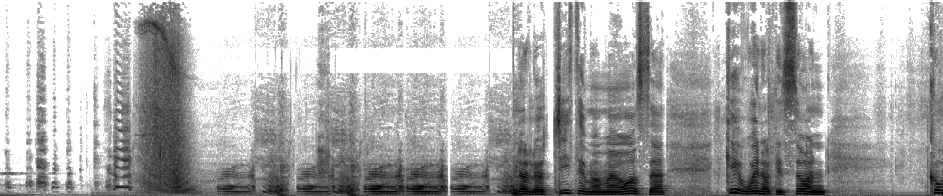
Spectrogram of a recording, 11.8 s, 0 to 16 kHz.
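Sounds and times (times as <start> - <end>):
person imitating a chicken clucking: 2.7 - 6.5
speech: 6.4 - 10.6.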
